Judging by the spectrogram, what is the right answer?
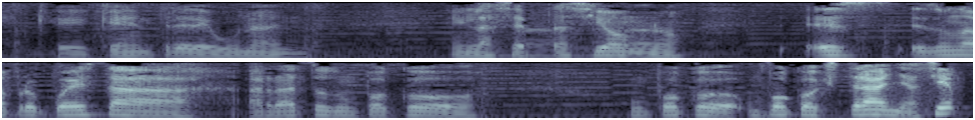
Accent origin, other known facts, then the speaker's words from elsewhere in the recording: Macas, Morona Santiago, Ecuador; Yo crecí en Macas, en la Amazonía, entonces ahí comenzó todo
